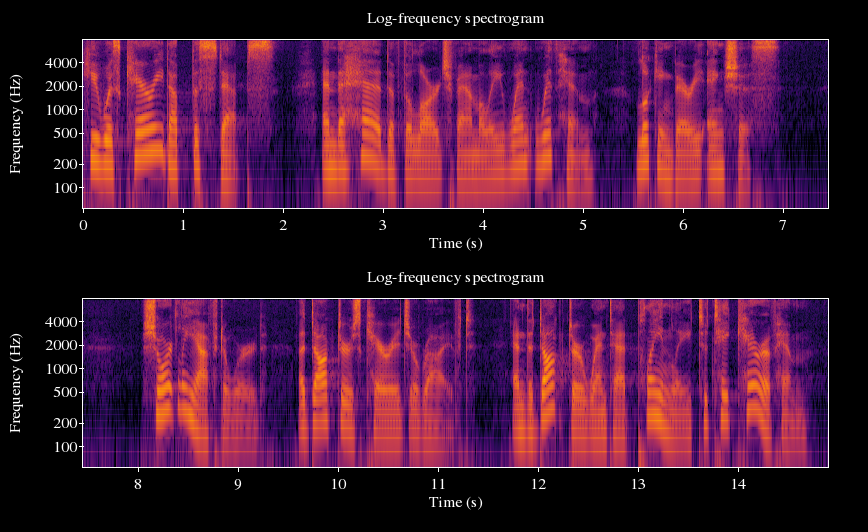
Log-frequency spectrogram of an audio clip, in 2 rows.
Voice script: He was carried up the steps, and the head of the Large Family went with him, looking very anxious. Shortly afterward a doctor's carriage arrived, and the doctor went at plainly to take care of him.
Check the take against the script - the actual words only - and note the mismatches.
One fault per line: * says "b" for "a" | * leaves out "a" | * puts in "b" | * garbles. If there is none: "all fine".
all fine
